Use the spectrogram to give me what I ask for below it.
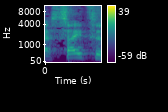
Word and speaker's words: Seitz: Yeah, Seitz is spelled S-E-I-T-Z. – Still, he's got you in his sights.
